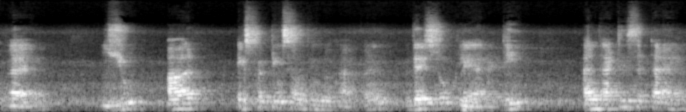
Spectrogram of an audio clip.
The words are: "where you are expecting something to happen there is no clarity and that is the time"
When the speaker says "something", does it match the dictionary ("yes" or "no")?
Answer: no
